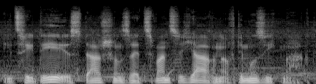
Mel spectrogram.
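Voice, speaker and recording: A man's voice: low voice, moderate pace. A man narrating a scripted radio feature. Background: music.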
